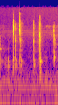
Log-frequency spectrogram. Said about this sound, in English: I'm going to hold down the Control key on my keyboard to multi-select some pictures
